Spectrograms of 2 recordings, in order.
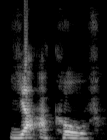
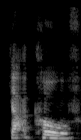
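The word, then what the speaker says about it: יעקב: Or Yaakov, Yaakov. Okay, it's going to be on the last syllable there.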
